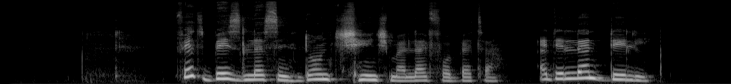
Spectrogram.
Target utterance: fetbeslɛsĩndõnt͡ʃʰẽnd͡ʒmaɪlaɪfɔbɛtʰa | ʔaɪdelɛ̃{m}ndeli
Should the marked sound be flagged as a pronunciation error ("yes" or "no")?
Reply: yes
